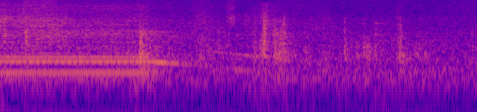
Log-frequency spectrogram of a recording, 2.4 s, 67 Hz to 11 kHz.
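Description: Samsung ML-2165W mono laser printer finishing a test page: its mechanism hums in steady tones that cut off about three quarters of a second in and wind down with a falling tone. A couple of faint clicks follow.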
